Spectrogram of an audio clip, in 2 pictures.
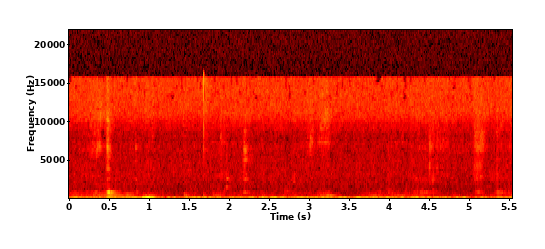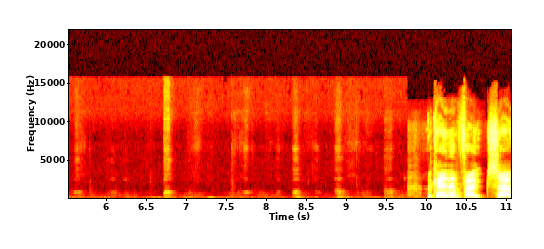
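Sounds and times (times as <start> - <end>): hand rubbing wood: 0.0 - 9.8.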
